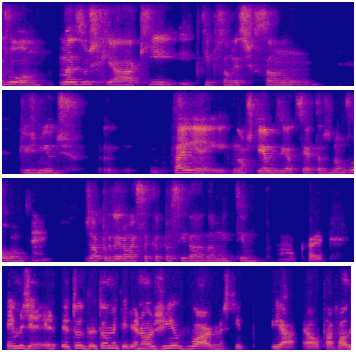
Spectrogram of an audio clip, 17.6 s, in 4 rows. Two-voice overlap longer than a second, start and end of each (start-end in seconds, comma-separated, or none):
none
